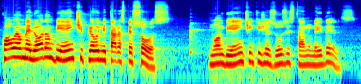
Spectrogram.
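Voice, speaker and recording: A high-pitched man with a Brazilian accent delivers an earnest, conversational sermon, often turning to ask if the congregation is with him. His voice rings out with a long church-hall reverb. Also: fairly even intonation, unhurried. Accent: Brazilian Portuguese. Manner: earnest, conversational preaching with audience check-ins. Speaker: pastor.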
